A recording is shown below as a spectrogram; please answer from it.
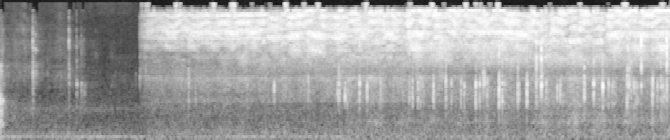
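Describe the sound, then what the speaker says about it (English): After a brief quiet start, a spray paint can begins a steady, loud aerosol hiss onto canvas and continues without pause, with faint rhythmic ticks running underneath. "I'm gonna spray my khaki"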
